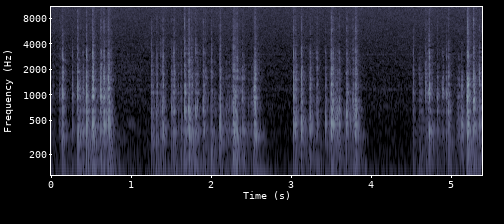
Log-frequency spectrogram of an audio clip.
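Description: A black pointed pointer tool scratches and taps across a white textured plastic surface with a molded ridge, apparently the wall of a hollow container. Four bursts of quick, dry, clicky scratching and tapping are heard, separated by short pauses. The sound is mostly midrange, with little low rumble and only faint bright edges.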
